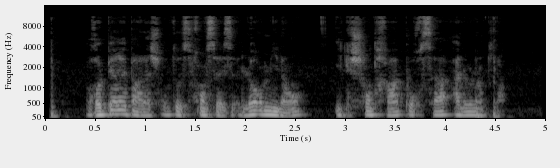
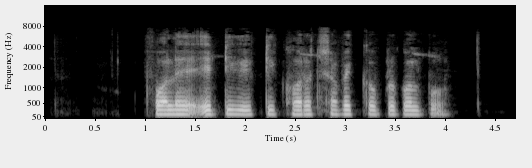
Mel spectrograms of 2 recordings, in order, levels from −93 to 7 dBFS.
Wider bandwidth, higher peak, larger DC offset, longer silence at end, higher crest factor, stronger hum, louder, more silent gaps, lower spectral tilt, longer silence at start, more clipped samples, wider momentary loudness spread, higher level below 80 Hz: first, 11.5 kHz vs 7 kHz; second, -20 dBFS vs -2 dBFS; neither; second, 0.4 s vs 0.7 s; about the same, 18 dB vs 18 dB; neither; second, -38 LUFS vs -19 LUFS; neither; second, -6 dB/octave vs -8 dB/octave; second, 0.05 s vs 1.1 s; neither; first, 15 LU vs 10 LU; about the same, -60 dBFS vs -58 dBFS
